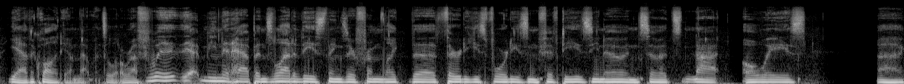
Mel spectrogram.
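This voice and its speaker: A man with a low, soft-edged, relaxed voice hosts a casual livestream. He talks in a halting, low-key way, rambling along without any push or projection. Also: slight background noise. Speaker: livestream host.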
